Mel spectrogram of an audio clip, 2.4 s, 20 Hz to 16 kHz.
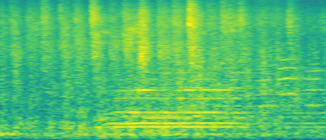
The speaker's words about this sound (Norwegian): Den unge og fremadstormende legen Carl Gustav Jung sitter muligens på toget fra Zürich på vei til Wien. Vi er i starten av 1900-tallet, og Orientekspressen går hver eneste dag mellom de europeiske storbyene.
